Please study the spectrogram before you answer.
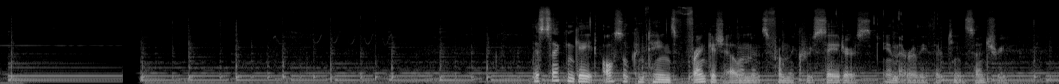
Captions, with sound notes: (chill music) (birds chirping) The second gate also contains Frankish elements from the Crusaders in the early 13th century.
